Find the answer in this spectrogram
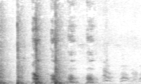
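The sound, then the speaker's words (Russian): Dogs bark in a yard and nearby: a few loud, sharp barks in quick succession, then fainter, softer barking trailing off. “Собака во дворе тут же залилась, у соседей отозвалась баском другая, потом в отдалении еще одна, но уже лениво, буф-буф, мол, не балуй, и опять тишина.”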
